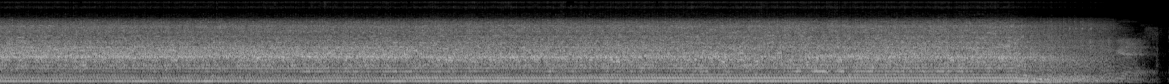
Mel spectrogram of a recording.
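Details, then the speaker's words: 1997 Lawn Chief push mower on its first start, without carb cleaner: the small engine holds a steady, high-pitched, fast run with no dip or hunting, then winds down and stops, so it is overspeeding; cause unconfirmed. "Sounds like she's running a little bit high."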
